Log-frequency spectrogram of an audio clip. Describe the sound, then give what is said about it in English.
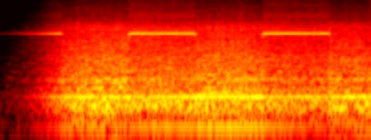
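In Fort Myers, Florida, during hurricane recovery, heavy machinery of the Florida Air National Guard clears storm debris, moving wreckage into piles to clear the streets: a loud, steady engine rumble with a low hum, while a high-pitched reversing alarm sounds three evenly spaced beeps. No one speaks. “The sounds of hurricane recovery echoed around Fort Myers as the first heavy machinery got to work clearing storm debris.”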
